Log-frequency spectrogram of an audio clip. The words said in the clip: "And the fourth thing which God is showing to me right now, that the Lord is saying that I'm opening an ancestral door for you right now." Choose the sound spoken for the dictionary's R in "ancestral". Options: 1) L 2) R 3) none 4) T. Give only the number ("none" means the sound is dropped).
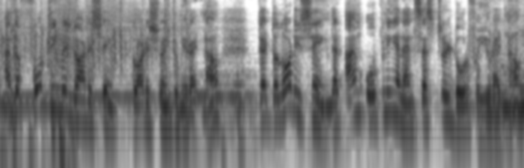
2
